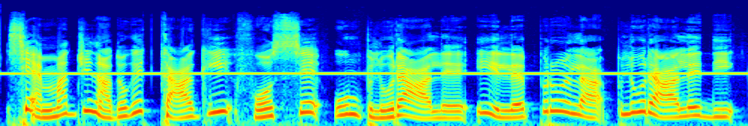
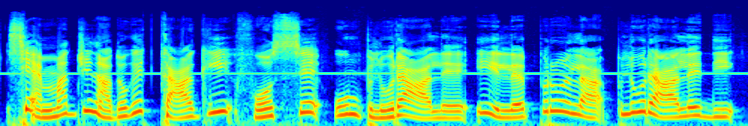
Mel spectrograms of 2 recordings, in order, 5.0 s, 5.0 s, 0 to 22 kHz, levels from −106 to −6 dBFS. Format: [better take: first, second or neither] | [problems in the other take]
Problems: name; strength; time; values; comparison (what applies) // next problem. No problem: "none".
second | high-pitched whine; loud; throughout; 2.5 kHz, 10 dB below the speech; faint in the second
